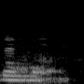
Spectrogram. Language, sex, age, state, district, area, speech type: Kannada, female, 60+, Karnataka, Kolar, rural, spontaneous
